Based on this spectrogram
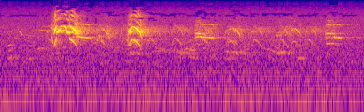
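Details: Indian grey hornbill giving strange, weird calls: two loud squealing, wavering notes about a second apart, followed by fainter high chirps, over steady low background noise.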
